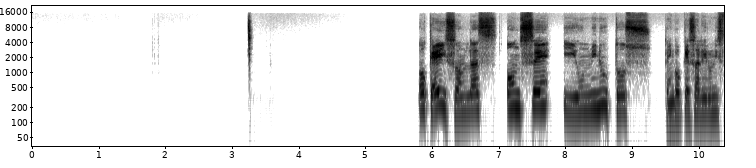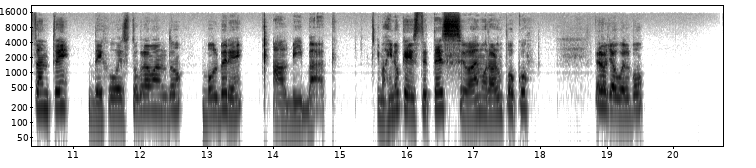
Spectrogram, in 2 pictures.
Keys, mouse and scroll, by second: 7.8-8.7 scroll down 2, 8.7-9.5 scroll down 1, 9.9-10.8 scroll down 2, 16.8-17.6 scroll down 2, 20.5 click.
